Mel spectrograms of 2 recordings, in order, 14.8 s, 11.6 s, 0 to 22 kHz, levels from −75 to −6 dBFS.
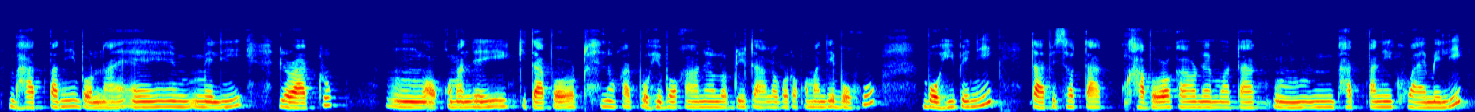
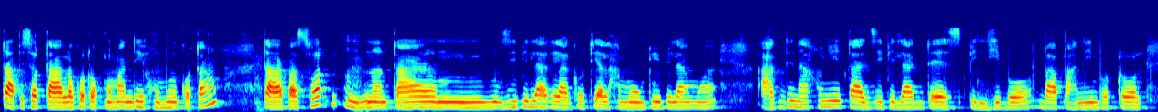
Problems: none marked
